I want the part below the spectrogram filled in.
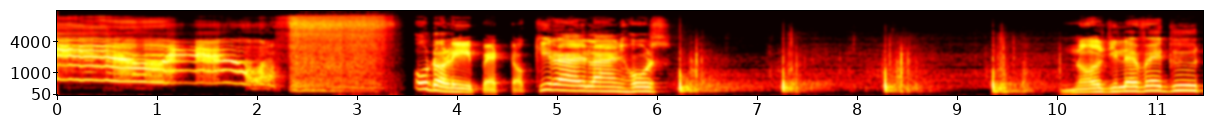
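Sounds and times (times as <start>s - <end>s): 
cat yowling after its tail is stepped on: 0.0s - 2.2s
cat hissing: 2.1s - 3.4s
speech: 3.7s - 6.4s, 10.2s - 11.4s.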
